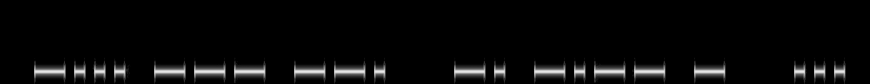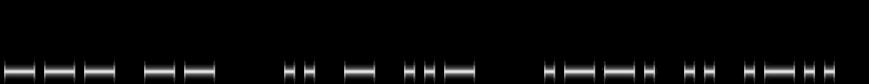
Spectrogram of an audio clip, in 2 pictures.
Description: Morse code, heard as a keyed tone, about 12 wpm, 600 Hz. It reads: BOG NYT SOM ITU PIL
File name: Korte ord DK 12wpm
